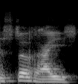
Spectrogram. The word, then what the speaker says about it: Österreich: ठीक है, पहले ये ओम लाउट आ गया तो österreich, ठीक है, गल की साउंड आती है इसमें ज्यादा। राइश, österreich। und der Schweiz।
